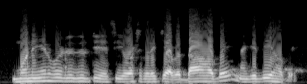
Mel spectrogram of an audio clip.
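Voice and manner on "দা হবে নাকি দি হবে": usual speaking voice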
